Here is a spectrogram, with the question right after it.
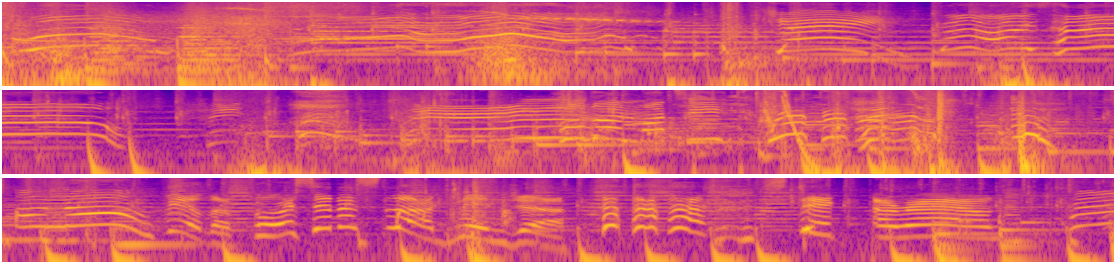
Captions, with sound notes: Whoa! Whoa! - Jay! - Guys, help! - (Gasps) - (Straining) - Hold on, Motsie! - (Chuckles) - Oh, no! - Feel the force of a Slug Ninja! Ha, ha, ha! Stick around!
